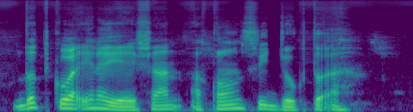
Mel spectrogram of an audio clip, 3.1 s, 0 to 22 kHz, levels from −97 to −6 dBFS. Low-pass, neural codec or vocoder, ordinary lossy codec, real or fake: none; codec, 44.1 kHz, 7.8 kbps, Pupu-Codec; none; fake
